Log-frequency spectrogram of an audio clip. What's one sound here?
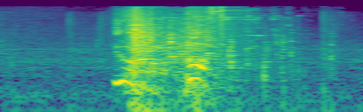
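Clay pots shatter.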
